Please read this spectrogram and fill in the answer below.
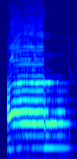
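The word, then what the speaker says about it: ه: তারপরে হরফটা হচ্ছে হ। হটা উচ্চারণ করার জন্য আপনার সেই কণ্ঠনালীতেই ব্যবহার করতে হবে, তবে কণ্ঠনালীর শেষাংশের দিকে যেতে হবে। কণ্ঠনালীর শেষের অংশ থেকে আপনি উচ্চারণ করবেন হ। হ। উচ্চারণটা যত ভেতর থেকে নিয়ে আসতে পারেন আপনি, আপনার এই হ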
